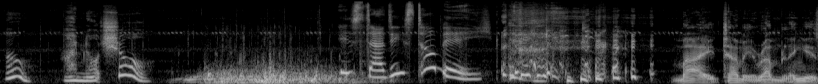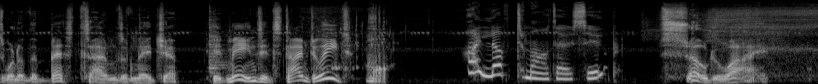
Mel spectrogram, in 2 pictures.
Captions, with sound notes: Oh, I'm not sure. (GRUMBLING) It's Daddy's tummy! (ALL LAUGH) My tummy rumbling is one of the best sounds of nature. It means it's time to eat! (OINKS) I love tomato soup. So do I.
